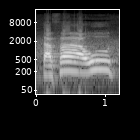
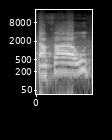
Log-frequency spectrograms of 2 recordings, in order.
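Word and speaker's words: تَفَاوُتٍ: উচ্চারণ করি না হ্যাঁ তাফাউত বলি কিন্তু শব্দটা কি তাফাউতি হ্যাঁ শেষে একটা জের আছে কারণ ওই জায়গায় মিন আছে মিন হচ্ছে হরফে জার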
